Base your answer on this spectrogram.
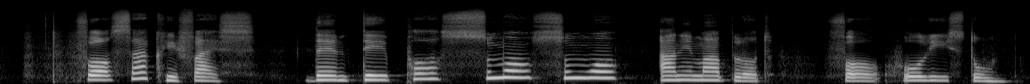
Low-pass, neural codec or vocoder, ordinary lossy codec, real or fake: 14.4 kHz; autoencoder, 48 kHz, 32 numbers a frame, DAC-VAE, trained on Japanese speech; none; fake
